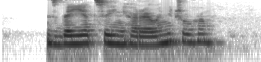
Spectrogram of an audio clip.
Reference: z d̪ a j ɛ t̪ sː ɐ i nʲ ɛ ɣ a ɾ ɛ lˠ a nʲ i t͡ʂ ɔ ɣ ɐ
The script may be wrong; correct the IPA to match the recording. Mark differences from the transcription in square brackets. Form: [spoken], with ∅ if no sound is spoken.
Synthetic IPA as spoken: z d̪ a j ɛ t̪ sː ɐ i nʲ ɛ ɣ a ɾ ɛ lˠ [ɐ] nʲ i t͡ʂ ɔ ɣ ɐ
